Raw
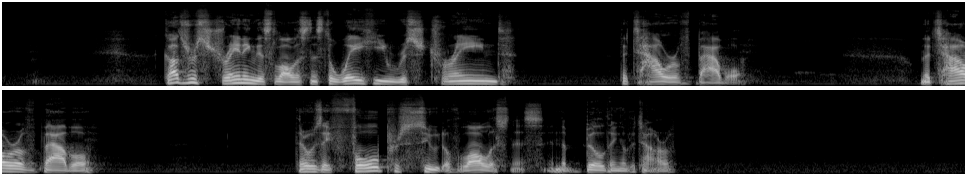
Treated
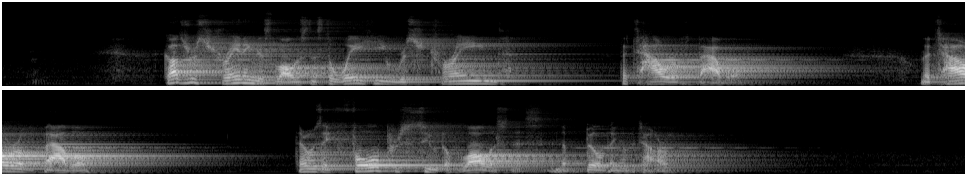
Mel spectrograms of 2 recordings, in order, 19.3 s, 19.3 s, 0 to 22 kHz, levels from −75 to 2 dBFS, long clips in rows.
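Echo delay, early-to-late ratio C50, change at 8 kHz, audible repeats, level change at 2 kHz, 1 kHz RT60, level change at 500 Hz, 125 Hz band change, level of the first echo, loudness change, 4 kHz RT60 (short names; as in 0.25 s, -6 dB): none, 4.5 dB, under -15 dB, none, -0.5 dB, 2.6 s, +2.0 dB, -5.0 dB, none, +1.5 dB, 2.5 s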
